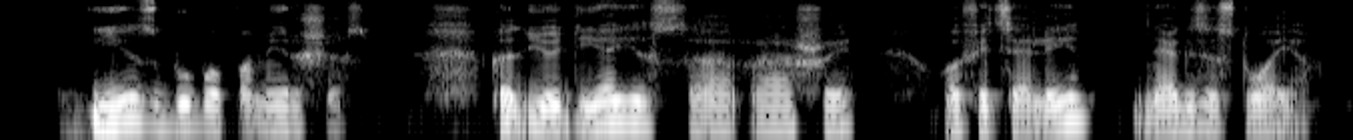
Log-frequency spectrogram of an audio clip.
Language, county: Lithuanian, Klaipėda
